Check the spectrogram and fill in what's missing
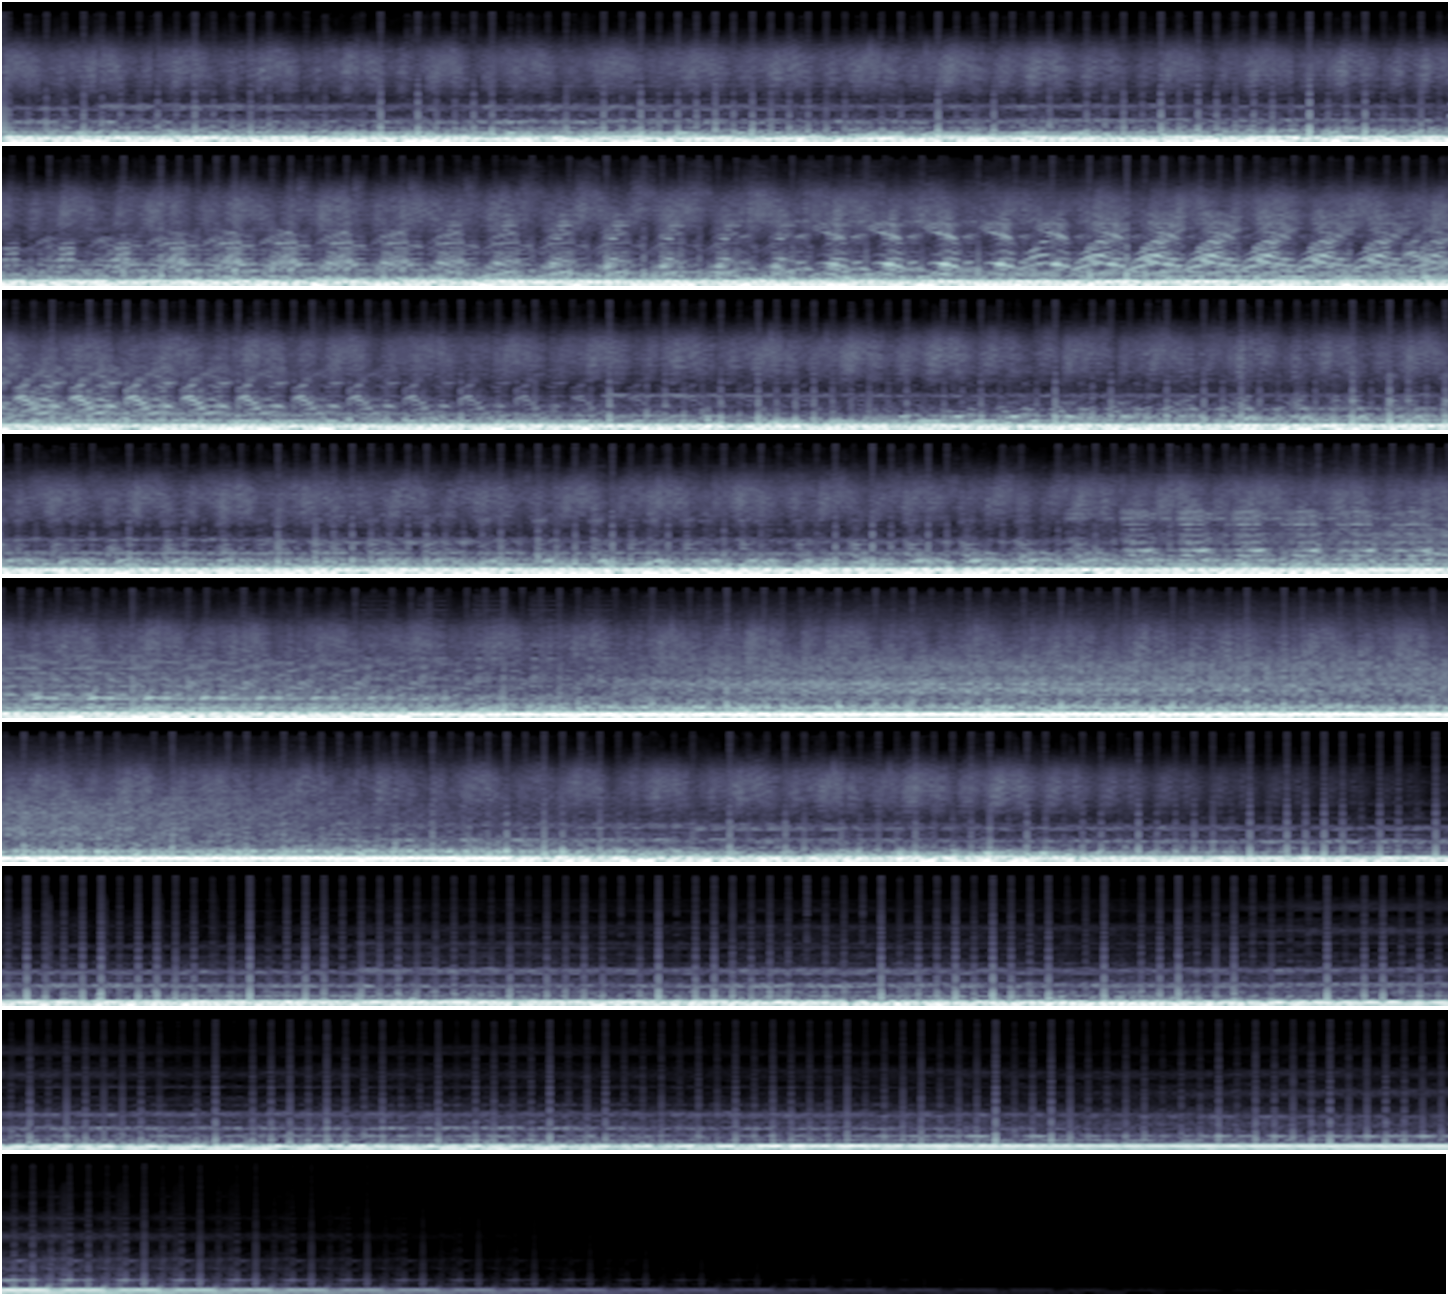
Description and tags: Structual Trp Noise
Buzzing, Industrial, Machinery, Noise, People, Sirens, Trpm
